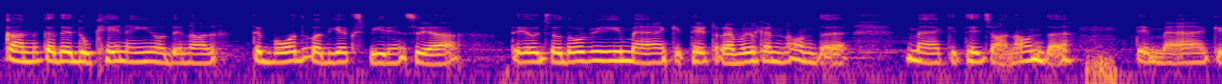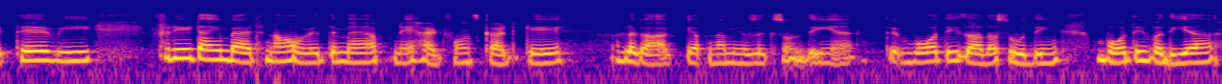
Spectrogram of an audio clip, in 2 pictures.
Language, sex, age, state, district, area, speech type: Punjabi, female, 30-45, Punjab, Amritsar, urban, spontaneous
